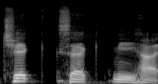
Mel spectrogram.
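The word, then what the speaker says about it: Csikszentmihalyi: how to pronounce uh chick sek me high i'm not going to attempt it yeah that sounds right it's like chick suck me high it's actually not that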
